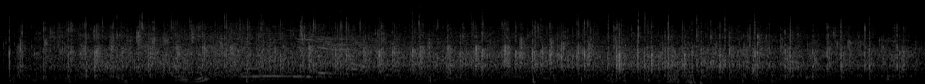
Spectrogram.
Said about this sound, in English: So if you would, let's stand, applaud what God has just done.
